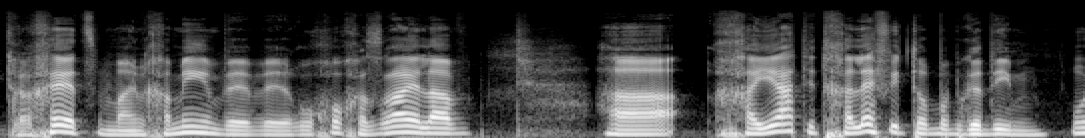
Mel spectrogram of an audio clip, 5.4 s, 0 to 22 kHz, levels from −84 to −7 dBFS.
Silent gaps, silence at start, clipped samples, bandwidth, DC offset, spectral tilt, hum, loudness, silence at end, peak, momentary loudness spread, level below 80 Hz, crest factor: none; 0.05 s; under 0.1%; 14.5 kHz; under 0.1%; -7 dB/octave; none; -15 LUFS; 0 s; 0 dBFS; 7 LU; -34 dBFS; 14 dB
